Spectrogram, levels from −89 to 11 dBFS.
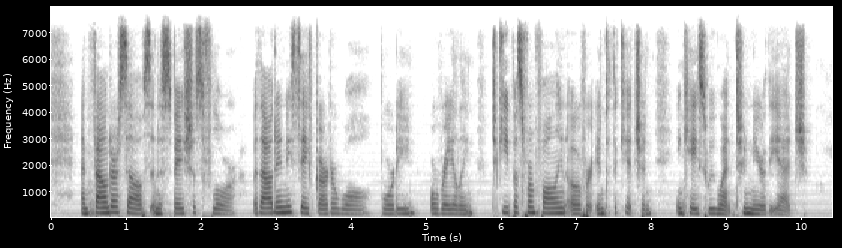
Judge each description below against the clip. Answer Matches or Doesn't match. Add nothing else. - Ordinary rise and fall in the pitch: Doesn't match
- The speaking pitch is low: Doesn't match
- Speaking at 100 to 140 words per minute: Doesn't match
